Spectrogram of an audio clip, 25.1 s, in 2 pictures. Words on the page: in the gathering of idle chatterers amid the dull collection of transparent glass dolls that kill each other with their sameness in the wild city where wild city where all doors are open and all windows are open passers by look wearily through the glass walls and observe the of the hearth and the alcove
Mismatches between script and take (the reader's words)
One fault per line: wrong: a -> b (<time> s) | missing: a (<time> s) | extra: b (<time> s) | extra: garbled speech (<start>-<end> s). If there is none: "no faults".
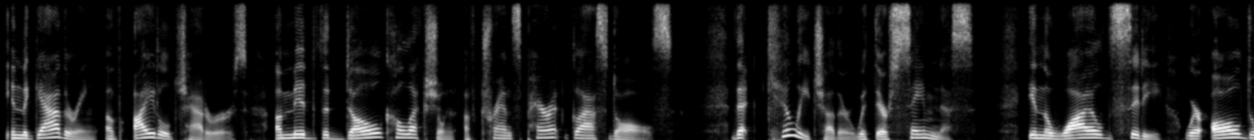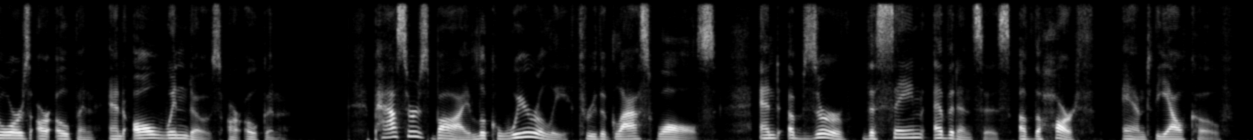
missing: wild city where (12.1 s)
extra: same evidences (21.3 s)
